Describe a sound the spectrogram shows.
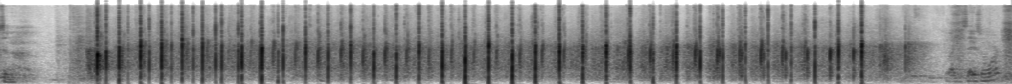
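People applaud with many hands clapping.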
